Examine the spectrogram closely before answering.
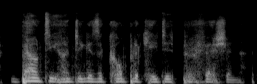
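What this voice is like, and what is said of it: Werner Herzog impression. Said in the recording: “Great impression,... I got a good Herzog.”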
